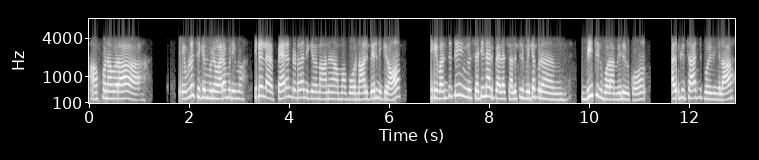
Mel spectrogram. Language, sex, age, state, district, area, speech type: Tamil, female, 60+, Tamil Nadu, Tiruvarur, urban, conversation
